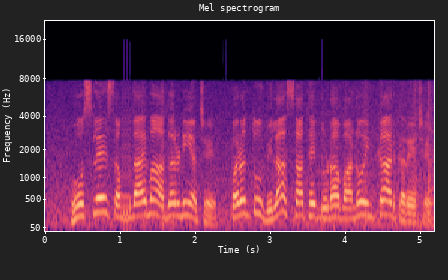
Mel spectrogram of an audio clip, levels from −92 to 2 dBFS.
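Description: Short stutters at 1.04 to 1.12 s (heard three times), 2.36 s and 3.64 s: a repeated buffer, replayed when audio arrived late, fitting a 40 ms buffer.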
